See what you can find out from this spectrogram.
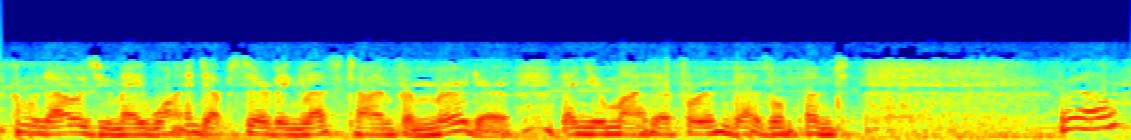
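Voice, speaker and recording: An actress playing a cold, calculating wealthy employer in a 1970s radio mystery, commanding and coolly persuasive. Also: female voice, sits low, expressive, a little slow, noisy background. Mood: hard bargaining. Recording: narrow-band vintage radio, music behind.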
